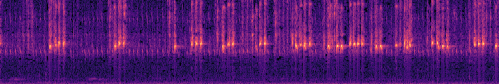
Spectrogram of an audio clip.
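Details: Live crickets giving distinct bursts of high chirping, about two to three pulses per second, short trilled phrases separated by brief gaps.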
